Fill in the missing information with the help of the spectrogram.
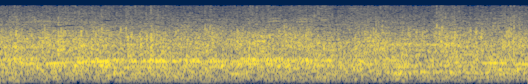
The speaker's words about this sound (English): One just received the gift of the Holy Ghost just now. Can we clap our hands and thank the Lord?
